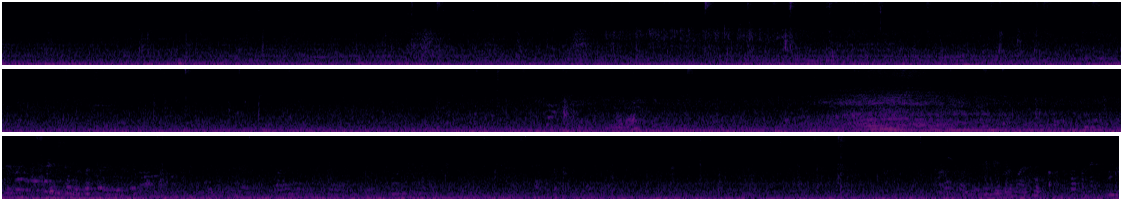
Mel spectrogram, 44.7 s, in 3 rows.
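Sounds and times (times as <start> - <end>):
traffic rumble in Tokyo streets: 0.0 - 44.7
rain on Tokyo streets: 5.3 - 44.7
vehicle passing with a rising tone: 25.6 - 29.8.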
